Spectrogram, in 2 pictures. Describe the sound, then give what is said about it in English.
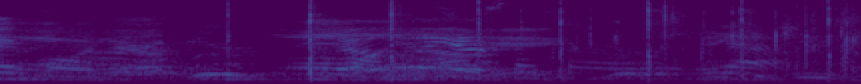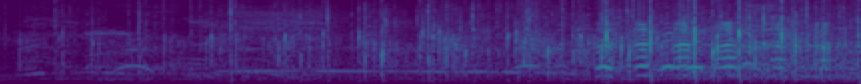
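A golf clap in a church: sparse, light hand claps that start scattered and gradually grow denser and louder toward the end, with voices murmuring underneath. “Golf clap.”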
